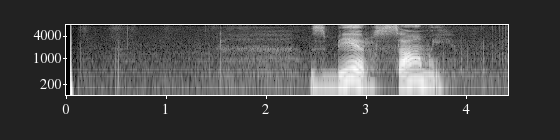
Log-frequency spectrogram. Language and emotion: Russian, positive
